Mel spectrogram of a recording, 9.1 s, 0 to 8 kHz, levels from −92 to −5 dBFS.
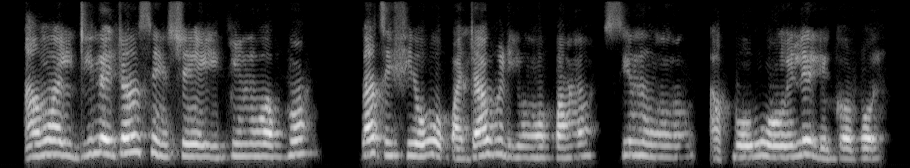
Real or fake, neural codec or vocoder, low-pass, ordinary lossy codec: fake; codec, 16 kHz, 2 kbps, FreqCodec, smaller model; none; none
